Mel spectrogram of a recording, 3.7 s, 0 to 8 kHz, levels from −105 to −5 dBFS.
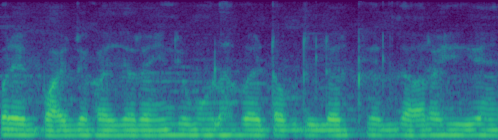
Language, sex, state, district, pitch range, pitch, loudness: Hindi, male, Uttar Pradesh, Deoria, 110-115 Hz, 115 Hz, -36 LUFS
